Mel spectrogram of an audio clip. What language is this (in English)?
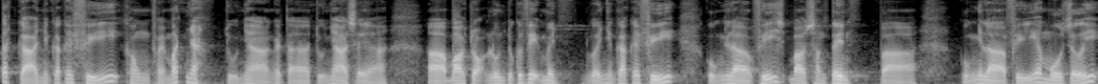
Vietnamese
